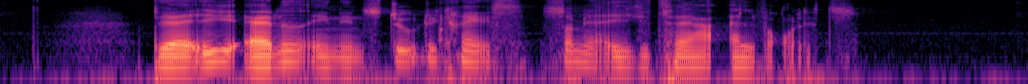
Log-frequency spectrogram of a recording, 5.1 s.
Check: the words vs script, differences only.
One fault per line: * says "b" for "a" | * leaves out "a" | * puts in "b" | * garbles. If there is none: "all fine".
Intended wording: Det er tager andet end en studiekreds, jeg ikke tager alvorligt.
* says "ikke" for "tager"
* puts in "som"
